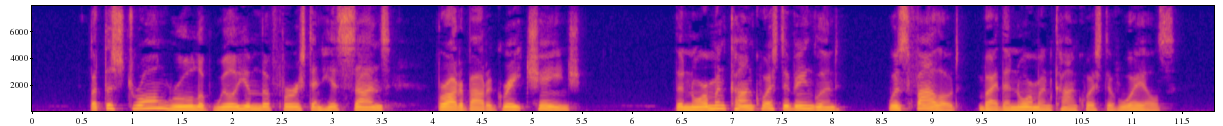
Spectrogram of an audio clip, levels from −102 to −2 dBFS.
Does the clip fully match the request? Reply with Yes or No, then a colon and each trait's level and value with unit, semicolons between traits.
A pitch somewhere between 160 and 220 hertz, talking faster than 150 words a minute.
No: medium, 185 Hz; average, 140 wpm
